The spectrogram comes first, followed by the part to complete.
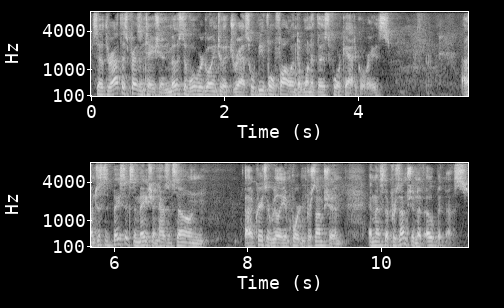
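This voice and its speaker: Amid noticeable background noise and audible room echo, a man mumbles at a very fast pace. His medium pitch varies in an ordinary way, and his loudness stays very even. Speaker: government lawyer giving training. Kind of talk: training seminar lecture. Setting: seminar room with live audience. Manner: mumbling.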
